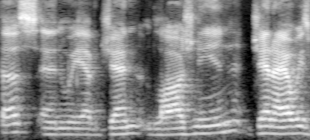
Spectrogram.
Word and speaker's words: Longnion: So how do you pronounce your last name? It's Longnion. There you go. Say that one more time. Longnion. Longnion.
